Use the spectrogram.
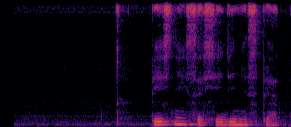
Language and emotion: Russian, neutral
